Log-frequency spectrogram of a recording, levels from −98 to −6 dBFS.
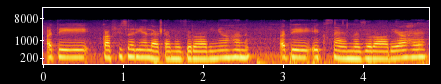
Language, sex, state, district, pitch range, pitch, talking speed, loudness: Punjabi, female, Punjab, Kapurthala, 195-220 Hz, 215 Hz, 185 wpm, -15 LUFS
